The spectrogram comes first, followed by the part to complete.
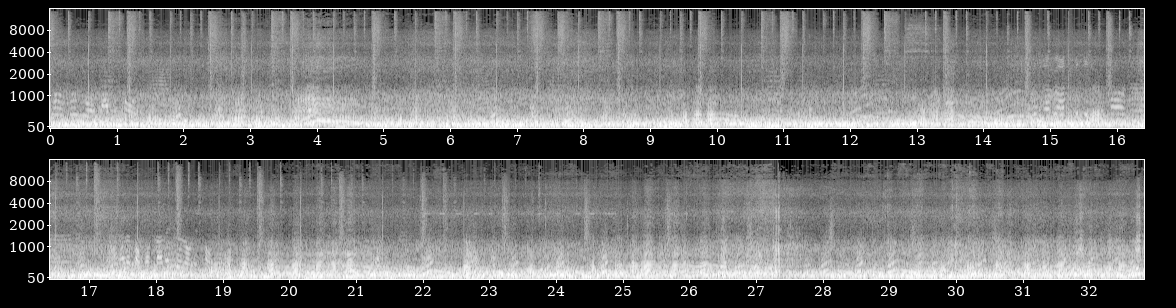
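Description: Motorcycle engines of a large stationary group running together as a steady low rumble, with occasional rises and falls in pitch as riders blip their throttles. People's voices can be heard mixed in.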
